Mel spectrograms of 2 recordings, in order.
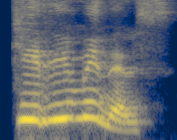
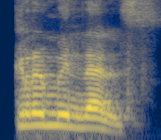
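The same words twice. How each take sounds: First: A vowel is inserted, giving 'kiri' at the start. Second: It starts with the cluster 'kri', no inserted vowel. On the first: The speaker calls it wrong. "കിരിയല്ല ഏട്ടാ, കിരി എന്നല്ല" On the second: The speaker calls it right. "ക്രിമിനൽസ് എന്നാണ് അതിന് ഉച്ചരിക്കേണ്ടത്"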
